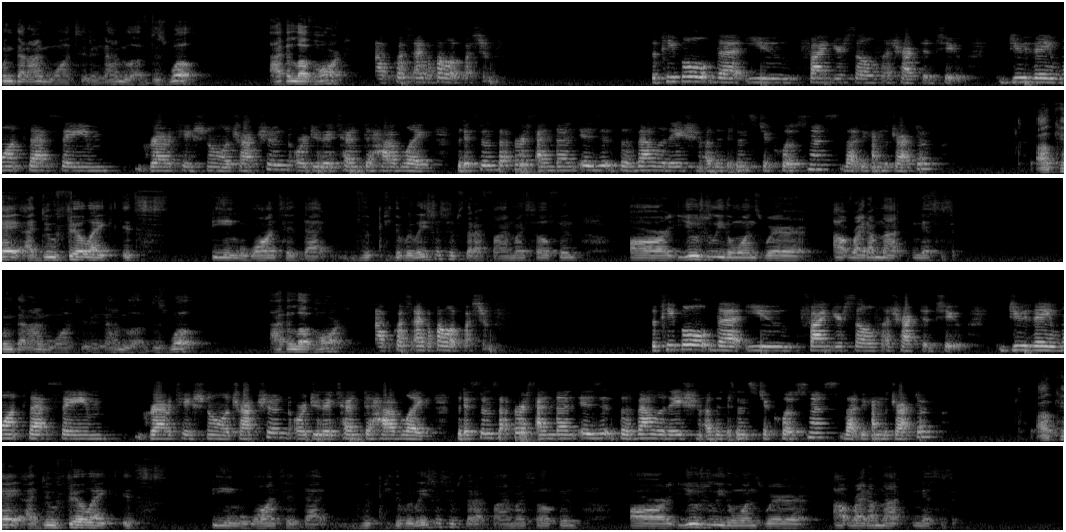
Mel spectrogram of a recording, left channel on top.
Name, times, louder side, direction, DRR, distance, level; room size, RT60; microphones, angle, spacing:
voice 1, 0.0-1.9 2.7-3.4 21.0-22.9 23.3-27.3 27.5-29.3 29.6-30.8, left 3 dB, 30° left, 0.4 m, -32 dB
voice 2, 3.7-4.9 6.6-9.8 10.1-11.6 11.9-19.9, right 3 dB, 30° right, 0.5 m, -29 dB
3.5 x 2.6 x 3.0 m
head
